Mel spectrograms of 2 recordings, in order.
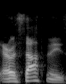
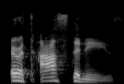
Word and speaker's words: Eratosthenes: And there's a whole bunch of videos showing you what a joke Aristophanes was. Eratosthenes, for those of you that freak out when I say it wrong.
